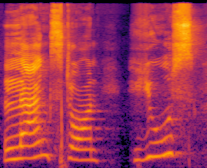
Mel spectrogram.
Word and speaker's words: Langston Hughes: Please pronounce it in a better manner. Langston Hughes.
